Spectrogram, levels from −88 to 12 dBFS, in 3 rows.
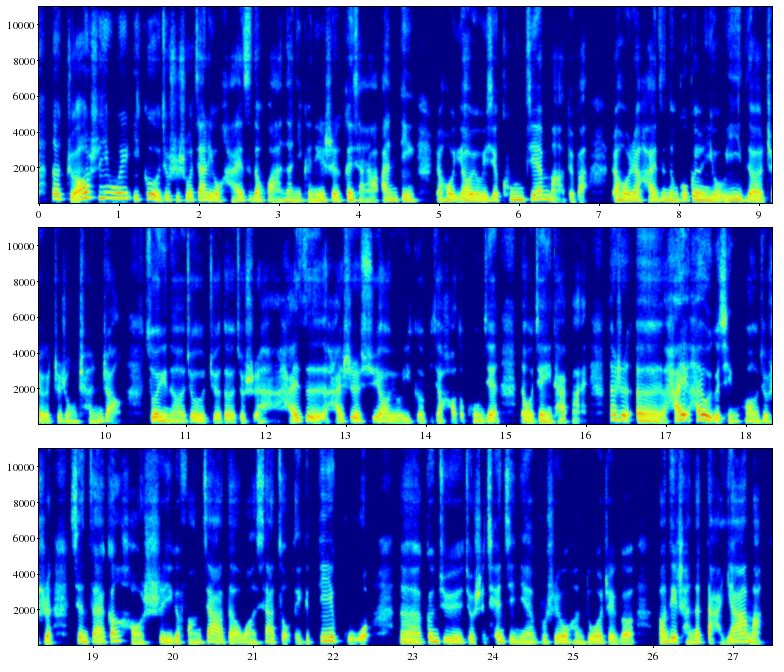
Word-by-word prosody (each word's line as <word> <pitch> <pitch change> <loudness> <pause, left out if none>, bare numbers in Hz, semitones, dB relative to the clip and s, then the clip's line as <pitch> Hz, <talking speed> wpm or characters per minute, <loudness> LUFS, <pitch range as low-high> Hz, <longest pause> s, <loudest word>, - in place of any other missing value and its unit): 那 270 -1 +3
主 250 - -4
要 295 +6 +8
是 325 -1 -2
因 310 -1 +1
为， 295 0 +4
一 225 - -3
个 245 -4 +4
就 215 - -2
是 195 -2 -8
说 205 +2 -2
家 210 +1 +1
里 200 - 0
有 180 -1 +2
孩 175 0 -4
子 200 +3 -8
的 190 -3 +1
话， 185 0 -6
那 180 +1 -2
你 170 -1 -4
肯 175 -2 -4
定 170 +3 0
是 180 0 0
更 195 +2 +2
想 185 - -8
要 - - -8
安 200 +1 -3
定， 190 -4 -2 0.2
然 185 - -3
后 185 -2 +4
要 190 -1 +2
有 180 -1 +1
一 170 - 0
些 190 +2 -1
空 215 +2 +1
间 230 +2 +1
嘛， 230 - -3
对 - - -8
吧， - - -7 0.3
然 180 - +1
后 185 -1 +4
让 195 +1 +2
孩 175 -1 -2
子 195 +3 -2
能 180 -2 0
够 190 +2 -1
更 195 -2 +3
有 170 -1 0
益 205 0 +2
地 175 -4 +1
这 175 +2 -3
这 175 +1 -8
种 165 -2 -4
成 170 +1 -4
长。 210 +2 -5 0.3
所 205 -1 +5
以 195 -2 +3
呢 175 -1 -3
就 180 -1 0
觉 165 -1 -5
得， 175 0 -1
就 165 -1 -7
是 - - -2
孩 - - -5 0.4
孩 - - +4
子 210 +4 +1
还 180 +2 -2
是 185 0 +1
需 185 +2 -7
要 190 -3 +2
有 165 -1 -3
一 160 - -4
个 165 - -7
比 175 - -29
较 - - -4
好 - - -8
的 - - -8
空 175 -1 -4
间， 175 0 +2 0.3
那 185 - +1
我 155 - 0
建 180 +3 +2
议 155 - -1
他 165 0 -4
买。 160 - -9 0.3
但 270 0 +2
是， 255 -1 +5
呃， 190 -4 +4
还 255 +7 +8
还 255 - +2
有 270 -3 +12
一 - - +3
个 170 - +3
情 170 0 -5
况， 175 -2 -3
就 175 +1 -2
是 165 -1 +1 0.2
现 220 -5 +1
在 195 -3 0
刚 235 +7 +1
好 165 -10 -5
是 180 +3 -4
一 170 - 0
个 180 +1 +1
房 170 -1 -6
价 195 -1 +1
的 170 -1 -3
往 165 0 -3
下 190 +4 -3
走 185 - -7
的 - - -11
一 - - -9
个 180 -1 -7
低 235 +3 +5
谷， 360 - -3 0.4
那 175 -3 +1
根 220 +5 +1
据 200 -4 0
就 190 +2 -4
是 180 0 -4
前 185 +1 -1
几 210 -3 -3
年 165 0 -3
不 180 +1 -7
是 180 +1 -7
有 180 0 +3
很 175 -3 -4
多 170 +1 0
这 175 - -3
个 - - -1 0.3
房 180 0 +1
地 215 +1 +3
产 180 -4 -5
的 185 - +2
打 185 - -2
压 205 +4 +2
嘛， 200 - -1
185 Hz, 300 characters per minute, -21 LUFS, 175-205 Hz, 0.4 s, 有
